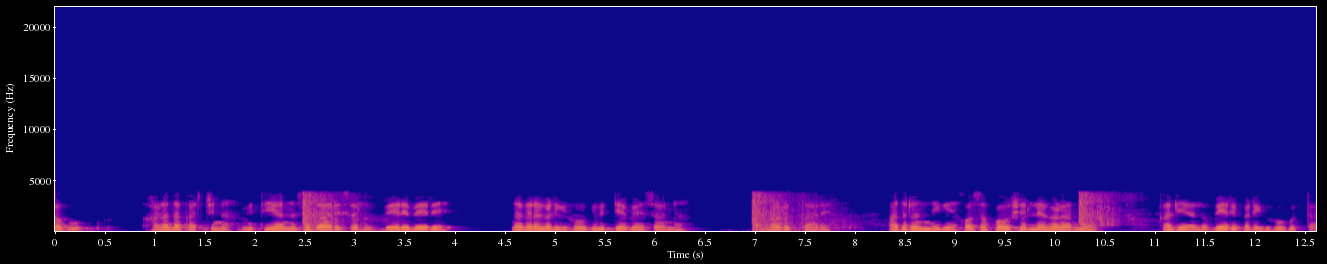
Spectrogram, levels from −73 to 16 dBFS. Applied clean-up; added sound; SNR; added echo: classical method log-MMSE.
